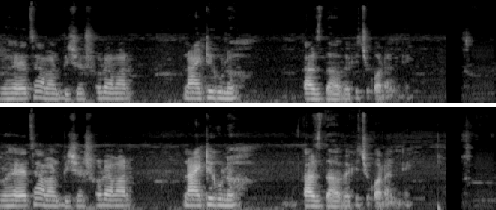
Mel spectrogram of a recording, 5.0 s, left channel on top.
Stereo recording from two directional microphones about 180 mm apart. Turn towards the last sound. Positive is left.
turn(degrees=5)  # may be behind; listen again after turning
